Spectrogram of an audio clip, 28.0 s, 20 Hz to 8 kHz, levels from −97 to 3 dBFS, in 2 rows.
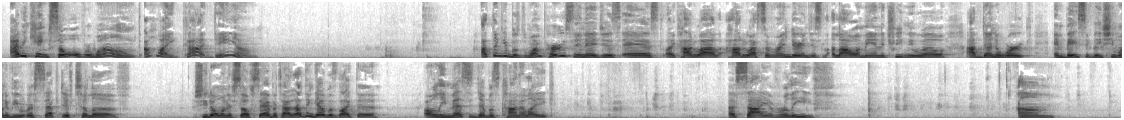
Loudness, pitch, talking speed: -20 LUFS, 210 Hz, 150 wpm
